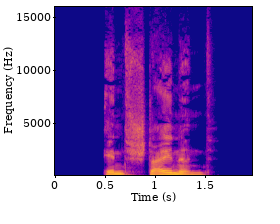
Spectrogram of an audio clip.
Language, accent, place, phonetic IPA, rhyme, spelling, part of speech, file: German, Germany, Berlin, [ɛntˈʃtaɪ̯nənt], -aɪ̯nənt, entsteinend, verb, De-entsteinend.ogg
- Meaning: present participle of entsteinen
